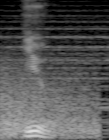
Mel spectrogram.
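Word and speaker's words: 勇: Pronounced, yu.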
